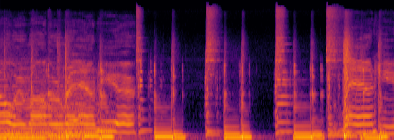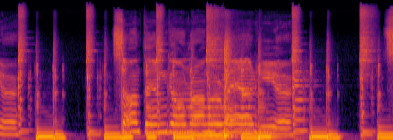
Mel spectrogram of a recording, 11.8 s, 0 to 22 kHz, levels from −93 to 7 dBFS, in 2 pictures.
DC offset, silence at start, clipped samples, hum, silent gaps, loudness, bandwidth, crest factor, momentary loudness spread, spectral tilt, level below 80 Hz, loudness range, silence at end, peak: under 0.1%; 0 s; under 0.1%; none; none; -19 LUFS; 19 kHz; 16 dB; 8 LU; -5.5 dB/octave; -30 dBFS; 3 LU; 0 s; 0 dBFS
